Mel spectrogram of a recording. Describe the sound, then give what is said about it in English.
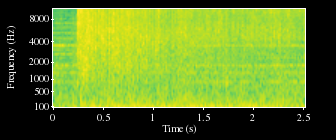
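A sudden, loud explosion bursts in after a split second of quiet as an explosive set off by ninja warriors blows a huge hole through a wall at an asylum, then gives way to a heavy, continuous low rumble and crackling roar that carries on to the end. “After they took out the police, the ninja warriors set off an explosive and blew a huge hole through the wall.”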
